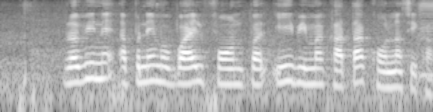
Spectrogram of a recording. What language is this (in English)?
Hindi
